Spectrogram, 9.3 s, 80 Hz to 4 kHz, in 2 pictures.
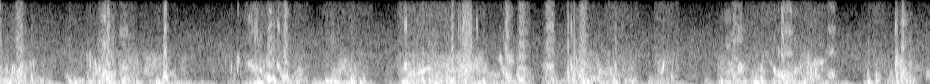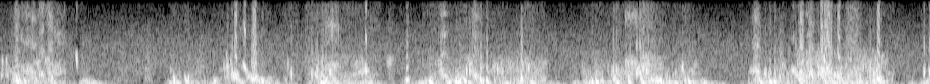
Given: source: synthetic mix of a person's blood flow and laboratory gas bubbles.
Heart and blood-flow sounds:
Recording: Doppler ultrasound of blood flow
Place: precordium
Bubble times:
0.00-0.28 s: bubbles
0.32-0.89 s: bubbles
1.10-1.56 s: bubbles
1.60-1.86 s: bubbles
1.98-3.21 s: bubbles
3.27-3.40 s: bubbles
3.57-4.20 s: bubbles
4.31-5.07 s: bubbles
5.49-5.63 s: bubbles
5.69-6.01 s: bubbles
6.05-6.73 s: bubbles
6.76-7.40 s: bubbles
7.54-8.21 s: bubbles
8.38-9.13 s: bubbles
9.24-9.31 s: bubbles
From the record:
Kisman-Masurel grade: 444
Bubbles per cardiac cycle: continuous sound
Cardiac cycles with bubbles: 100%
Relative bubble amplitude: maximal (0.775 to 0.999)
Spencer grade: 4 (maximum detectable bubble signal sounding continuously throughout systole and diastole of every cardiac period, and overriding the amplitude of the normal cardiac signals)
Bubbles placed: anywhere in the cardiac cycle

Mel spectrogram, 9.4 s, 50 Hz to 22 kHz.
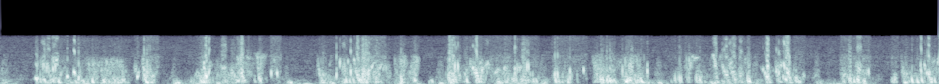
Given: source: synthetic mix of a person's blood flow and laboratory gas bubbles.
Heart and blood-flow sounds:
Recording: Doppler ultrasound of blood flow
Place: precordium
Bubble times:
0.32-1.31 s: bubbles
1.33-1.60 s: bubbles
1.88-2.81 s: bubbles
3.15-4.21 s: bubbles
4.43-5.41 s: bubbles
5.52-5.89 s: bubbles
5.92-6.50 s: bubbles
6.71-7.54 s: bubbles
7.59-8.06 s: bubbles
8.39-8.73 s: bubbles
8.90-9.40 s: bubbles
From the record:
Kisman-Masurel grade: 444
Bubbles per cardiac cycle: continuous sound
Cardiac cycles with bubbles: 100%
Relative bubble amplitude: maximal (0.775 to 0.999)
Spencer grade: 4 (maximum detectable bubble signal sounding continuously throughout systole and diastole of every cardiac period, and overriding the amplitude of the normal cardiac signals)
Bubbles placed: only in the low amplitude regions of the cardiac cycle

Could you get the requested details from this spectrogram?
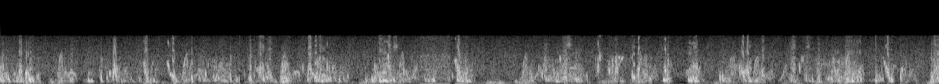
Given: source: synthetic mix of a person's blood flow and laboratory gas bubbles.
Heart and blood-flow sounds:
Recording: Doppler ultrasound of blood flow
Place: precordium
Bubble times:
0.00-0.42 s: bubbles
0.69-0.75 s: bubbles
0.85-1.59 s: bubbles
1.64-1.81 s: bubbles
1.89-2.75 s: bubbles
2.78-2.94 s: bubbles
2.99-3.50 s: bubbles
3.63-4.08 s: bubbles
4.20-4.77 s: bubbles
5.28-5.86 s: bubbles
5.93-6.54 s: bubbles
6.61-6.75 s: bubbles
6.85-7.02 s: bubbles
7.16-7.66 s: bubbles
7.88-8.65 s: bubbles
8.76-9.06 s: bubbles
9.28-9.40 s: bubbles
From the record:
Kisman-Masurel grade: 343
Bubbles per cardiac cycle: rolling drumbeat, 9 or more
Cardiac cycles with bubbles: 100%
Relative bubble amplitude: loud (0.450 to 0.775)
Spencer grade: 3 (all of the cardiac periods contain showers or single bubble signals, but not dominating or overriding the cardiac motion signals)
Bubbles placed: anywhere in the cardiac cycle

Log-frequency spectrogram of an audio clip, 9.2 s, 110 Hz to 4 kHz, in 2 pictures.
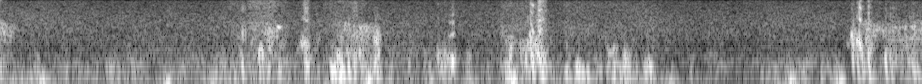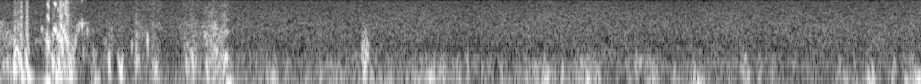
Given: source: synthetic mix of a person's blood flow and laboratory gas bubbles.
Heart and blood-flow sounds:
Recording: Doppler ultrasound of blood flow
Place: subclavian vein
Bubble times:
0.00-0.08 s: bubbles
1.14-1.44 s: bubbles
1.48-1.90 s: bubbles
2.17-2.31 s: bubbles
2.49-3.29 s: bubbles
4.23-5.43 s: bubbles
5.51-5.78 s: bubbles
From the record:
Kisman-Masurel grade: 332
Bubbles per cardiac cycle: rolling drumbeat, 9 or more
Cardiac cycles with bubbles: 50 to 99%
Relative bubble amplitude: moderate (0.250 to 0.450)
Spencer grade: 3 (all of the cardiac periods contain showers or single bubble signals, but not dominating or overriding the cardiac motion signals)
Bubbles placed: anywhere in the cardiac cycle

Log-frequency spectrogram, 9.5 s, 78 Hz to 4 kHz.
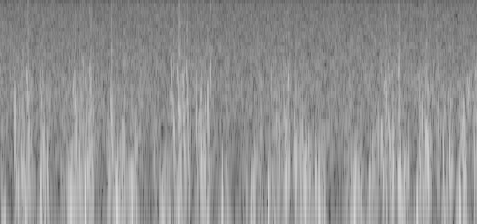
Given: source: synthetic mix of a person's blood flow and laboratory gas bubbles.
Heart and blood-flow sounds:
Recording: Doppler ultrasound of blood flow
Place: precordium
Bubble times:
0.25-0.67 s: bubbles
0.80-1.04 s: bubbles
1.44-1.92 s: bubbles
2.16-2.65 s: bubbles
3.38-3.82 s: bubbles
3.89-4.25 s: bubbles
5.41-5.45 s: bubbles
5.51-5.83 s: bubbles
5.86-6.20 s: bubbles
6.27-6.37 s: bubbles
7.50-8.20 s: bubbles
8.31-9.09 s: bubbles
9.13-9.55 s: bubbles
From the record:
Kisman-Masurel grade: 332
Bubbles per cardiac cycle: rolling drumbeat, 9 or more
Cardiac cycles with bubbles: 50 to 99%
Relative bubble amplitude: moderate (0.250 to 0.450)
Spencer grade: 3 (all of the cardiac periods contain showers or single bubble signals, but not dominating or overriding the cardiac motion signals)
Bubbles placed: anywhere in the cardiac cycle

